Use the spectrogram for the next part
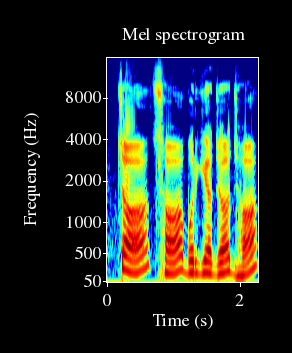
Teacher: তালব্য বর্ণ হচ্ছে মূর্ধার আরও উপরের দিকে, একদম নরম তালু অংশে একদম উপরের দিকে জিহ্বা চলে যাবে।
